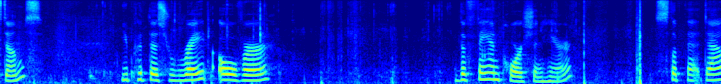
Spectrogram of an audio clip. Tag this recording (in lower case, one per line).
speech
